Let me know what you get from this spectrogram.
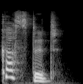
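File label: "custard", British English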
